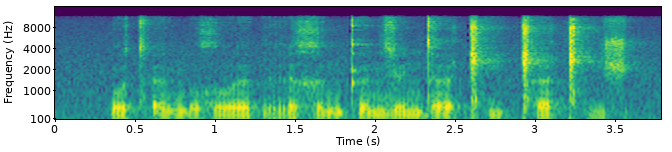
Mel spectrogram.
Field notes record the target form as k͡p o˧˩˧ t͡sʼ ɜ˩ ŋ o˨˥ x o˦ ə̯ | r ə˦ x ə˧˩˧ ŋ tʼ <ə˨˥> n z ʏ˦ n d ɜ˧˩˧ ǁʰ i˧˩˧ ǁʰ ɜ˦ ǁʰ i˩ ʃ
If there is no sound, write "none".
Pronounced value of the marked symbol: ə˨˥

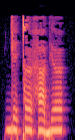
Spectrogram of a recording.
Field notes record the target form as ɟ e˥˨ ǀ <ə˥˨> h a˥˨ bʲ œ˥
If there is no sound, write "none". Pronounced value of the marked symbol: œ˥˨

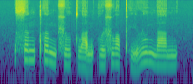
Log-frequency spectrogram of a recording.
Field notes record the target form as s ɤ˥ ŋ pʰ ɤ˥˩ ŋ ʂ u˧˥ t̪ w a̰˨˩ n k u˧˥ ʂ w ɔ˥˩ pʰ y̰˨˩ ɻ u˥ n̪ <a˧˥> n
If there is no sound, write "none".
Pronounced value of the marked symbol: a˥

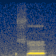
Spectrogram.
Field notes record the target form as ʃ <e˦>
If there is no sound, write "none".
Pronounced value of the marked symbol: ɛ˦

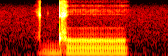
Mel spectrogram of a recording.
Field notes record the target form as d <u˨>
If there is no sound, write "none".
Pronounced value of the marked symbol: u˨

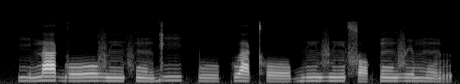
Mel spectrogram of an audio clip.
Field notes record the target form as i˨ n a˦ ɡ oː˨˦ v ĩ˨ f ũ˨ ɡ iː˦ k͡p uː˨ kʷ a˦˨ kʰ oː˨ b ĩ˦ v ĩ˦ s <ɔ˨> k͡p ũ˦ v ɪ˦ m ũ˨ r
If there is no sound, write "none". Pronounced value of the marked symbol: ɔ˨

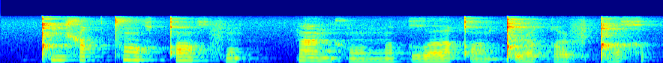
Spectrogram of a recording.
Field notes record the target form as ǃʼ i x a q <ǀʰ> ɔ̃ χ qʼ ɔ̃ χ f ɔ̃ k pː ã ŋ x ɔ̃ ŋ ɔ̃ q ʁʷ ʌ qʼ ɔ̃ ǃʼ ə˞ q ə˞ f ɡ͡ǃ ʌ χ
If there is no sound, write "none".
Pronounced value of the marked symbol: tʰ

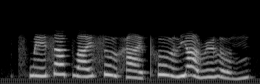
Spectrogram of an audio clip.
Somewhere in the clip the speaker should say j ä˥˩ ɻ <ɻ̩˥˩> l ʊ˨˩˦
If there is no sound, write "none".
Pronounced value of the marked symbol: ɻ̩˧˥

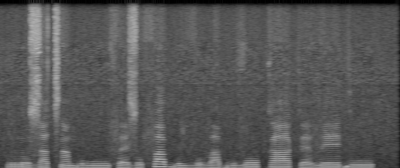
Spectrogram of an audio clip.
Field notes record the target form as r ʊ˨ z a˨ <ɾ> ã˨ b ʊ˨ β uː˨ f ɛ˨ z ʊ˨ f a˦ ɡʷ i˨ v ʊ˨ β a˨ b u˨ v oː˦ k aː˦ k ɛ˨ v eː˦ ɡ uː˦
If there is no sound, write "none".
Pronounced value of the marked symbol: t͡s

